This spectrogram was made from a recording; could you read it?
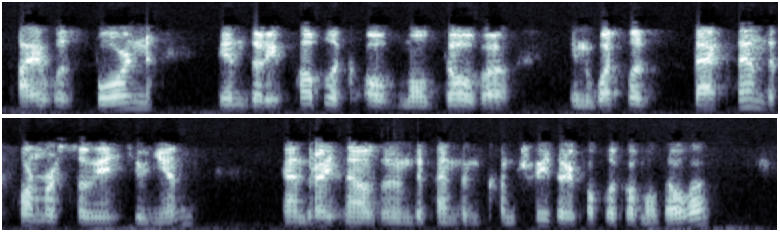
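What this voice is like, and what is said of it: Former Soviet Union accent. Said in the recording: “my accent is from the former Soviet Union”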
